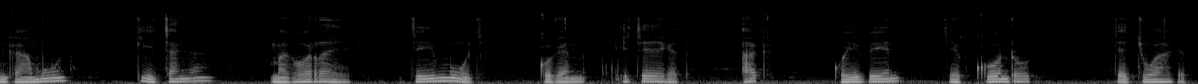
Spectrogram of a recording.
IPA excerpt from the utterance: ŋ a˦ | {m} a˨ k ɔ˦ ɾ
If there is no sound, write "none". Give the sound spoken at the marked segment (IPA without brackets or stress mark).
m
